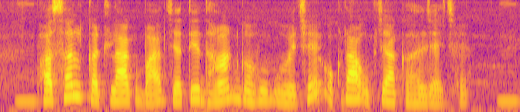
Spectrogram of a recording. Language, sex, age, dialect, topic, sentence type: Maithili, female, 18-24, Bajjika, banking, statement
